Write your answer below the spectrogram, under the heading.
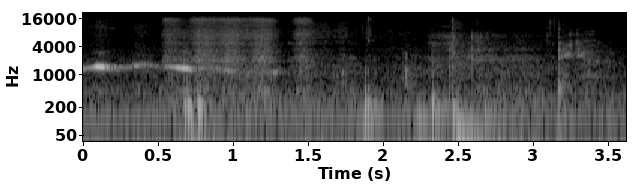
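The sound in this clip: A voice imitates whistling: a single breathy whistled tone that drifts gently lower in pitch, followed by quiet, whispery talk.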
